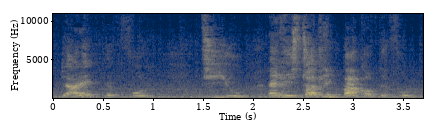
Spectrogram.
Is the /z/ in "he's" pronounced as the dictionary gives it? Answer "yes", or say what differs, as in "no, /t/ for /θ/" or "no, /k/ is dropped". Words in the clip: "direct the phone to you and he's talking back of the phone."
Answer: no, /s/ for /z/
